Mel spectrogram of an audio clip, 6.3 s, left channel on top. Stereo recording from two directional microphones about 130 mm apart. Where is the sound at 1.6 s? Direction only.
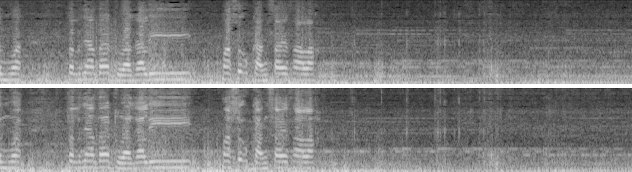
25° right (ahead or behind).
